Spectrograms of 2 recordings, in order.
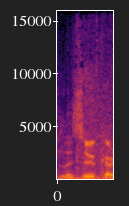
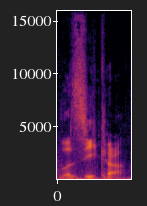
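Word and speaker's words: лазейка: here we did where the pronunciation of lazuka is Laika it means loophole in Russian lazika so uh our apologies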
